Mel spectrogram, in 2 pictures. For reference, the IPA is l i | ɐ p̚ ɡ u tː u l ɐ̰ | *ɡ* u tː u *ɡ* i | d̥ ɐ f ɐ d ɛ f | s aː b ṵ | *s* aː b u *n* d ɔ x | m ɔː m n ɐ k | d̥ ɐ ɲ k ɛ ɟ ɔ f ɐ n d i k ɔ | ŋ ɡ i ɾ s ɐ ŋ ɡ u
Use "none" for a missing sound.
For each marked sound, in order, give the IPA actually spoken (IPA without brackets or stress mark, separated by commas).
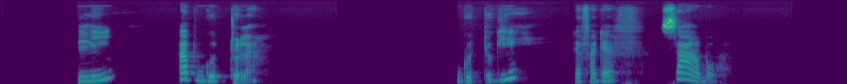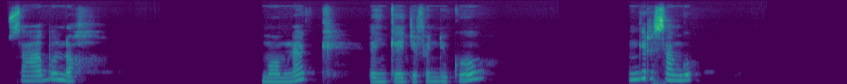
ɡ, ɡ, s, n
